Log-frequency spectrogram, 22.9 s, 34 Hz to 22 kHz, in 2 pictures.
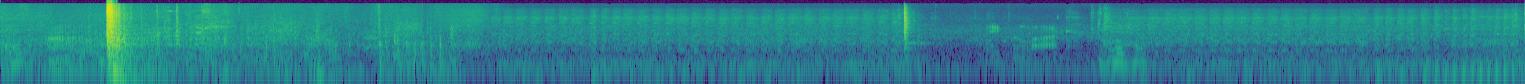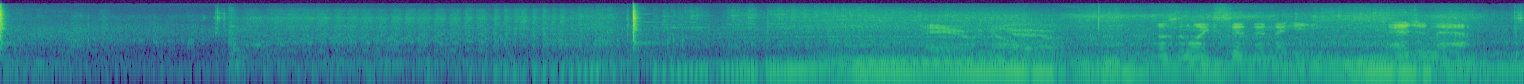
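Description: A loud sharp thud about a second in, then a few light clicks, and at about sixteen seconds the Fiat 600 Multipla's rear-mounted four-cylinder engine starts, is revved up and down a few times, and settles into steady running.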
